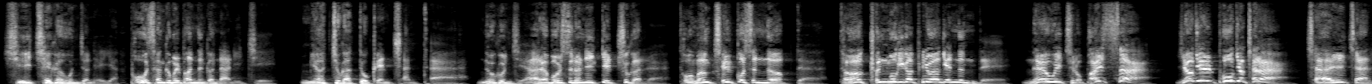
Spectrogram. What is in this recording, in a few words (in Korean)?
30대 흉폭하고 야성적인 현상금사냥꾼 강력한 거친; WOW 이모나르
